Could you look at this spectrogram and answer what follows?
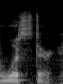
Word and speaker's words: Worcester: we actually have w o s t r Worcester Gora a tribe and the southern city of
